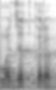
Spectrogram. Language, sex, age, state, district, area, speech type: Goan Konkani, male, 45-60, Goa, Bardez, rural, read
